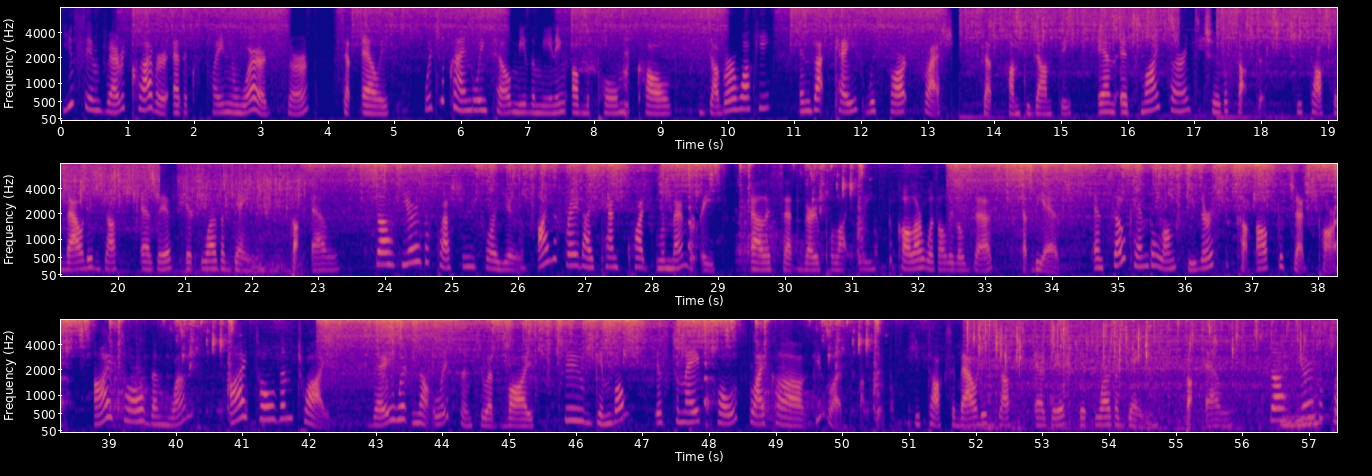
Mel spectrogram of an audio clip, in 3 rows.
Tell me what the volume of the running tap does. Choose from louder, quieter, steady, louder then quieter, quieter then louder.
louder.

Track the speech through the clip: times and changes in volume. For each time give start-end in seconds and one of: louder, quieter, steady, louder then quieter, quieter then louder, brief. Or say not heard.
0.0-57.3 steady.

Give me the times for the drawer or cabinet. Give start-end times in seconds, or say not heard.
not heard.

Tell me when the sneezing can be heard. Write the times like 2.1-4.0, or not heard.
7.8-8.6.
